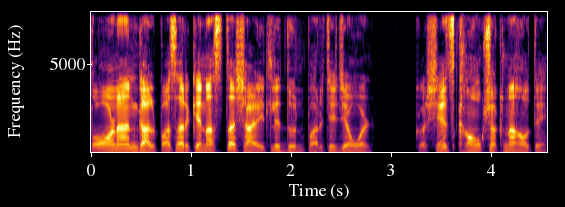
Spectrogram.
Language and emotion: Goan Konkani, disgusted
